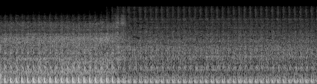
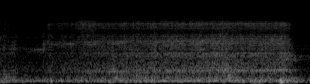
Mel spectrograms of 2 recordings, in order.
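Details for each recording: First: 2007 Yamaha C3 XF50 scooter after installing a replacement fuel tank and flushing the fuel line, left running to try charging a doubtful battery, oil change still due: steady, even putt-putt at about 3.5 beats a second, no misses; normal idle. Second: Fuel-injected 2007 Yamaha C3 XF50 scooter after installing a replacement fuel tank, on jump charge: the fuel pump gives a short rising whir with a gurgly, uneven edge as it primes, drawing air in the line.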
